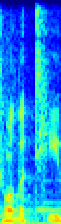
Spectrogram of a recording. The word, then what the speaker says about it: te: This is why across eastern Asia, the Himalayas in Mongolia, the drink would take the name cha or some variation like ja or chai.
